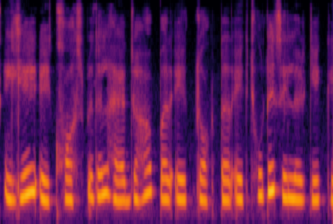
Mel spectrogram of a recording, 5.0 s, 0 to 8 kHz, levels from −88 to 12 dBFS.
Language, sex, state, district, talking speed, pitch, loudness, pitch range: Hindi, female, Bihar, West Champaran, 155 wpm, 235 Hz, -15 LUFS, 230-275 Hz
